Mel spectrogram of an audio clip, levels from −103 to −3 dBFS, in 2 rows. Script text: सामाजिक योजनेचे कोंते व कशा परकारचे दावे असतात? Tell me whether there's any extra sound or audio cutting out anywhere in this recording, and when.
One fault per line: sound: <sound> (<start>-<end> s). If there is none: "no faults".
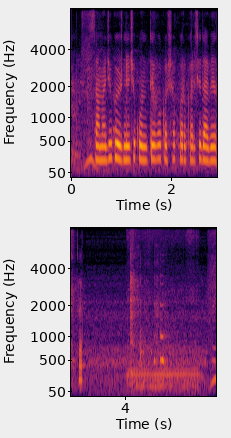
sound: laugh (4.0-5.6 s)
